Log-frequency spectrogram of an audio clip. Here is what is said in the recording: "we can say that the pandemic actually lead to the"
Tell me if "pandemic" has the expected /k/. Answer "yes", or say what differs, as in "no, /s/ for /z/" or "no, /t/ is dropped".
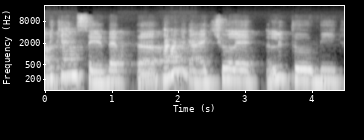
no, /k/ is dropped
